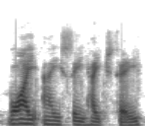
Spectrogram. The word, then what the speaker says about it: yacht: y h a sorry y a c h t um but if you pronounce it y o t that's it just the yacht yeah there's no c h sound in it brilliant good right so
